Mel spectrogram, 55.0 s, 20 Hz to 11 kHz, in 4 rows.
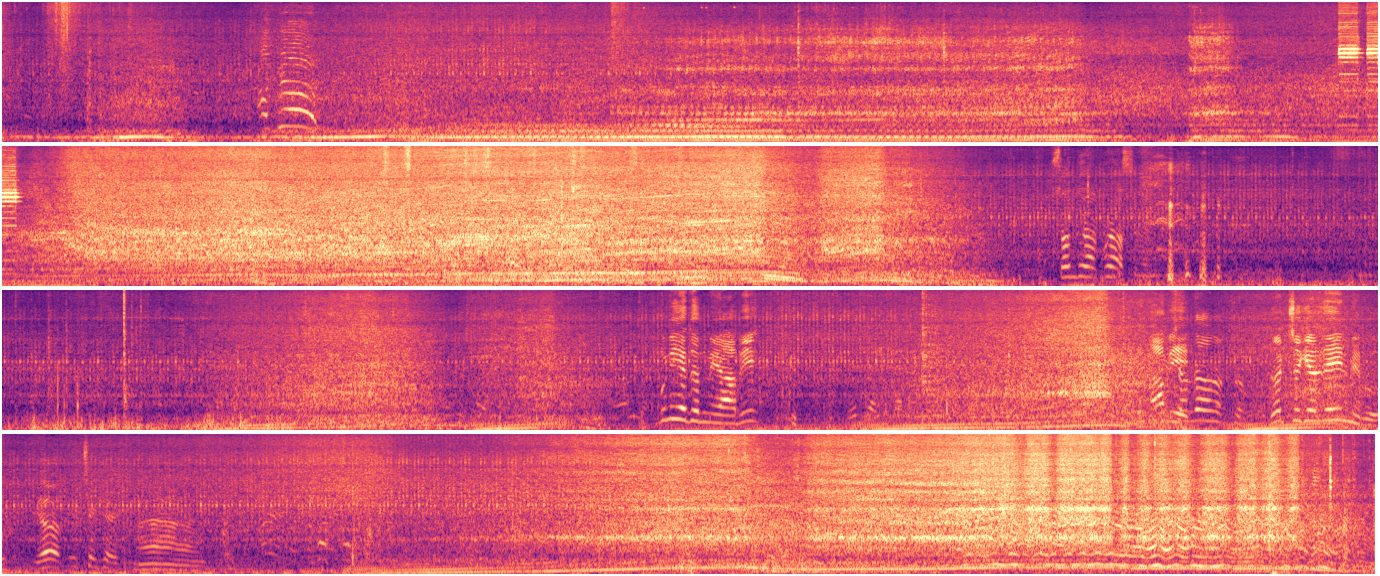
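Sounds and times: suv engine revving under load: 0:03.2 - 0:24.0, 0:28.5 - 0:33.7, 0:35.2 - 0:55.0.

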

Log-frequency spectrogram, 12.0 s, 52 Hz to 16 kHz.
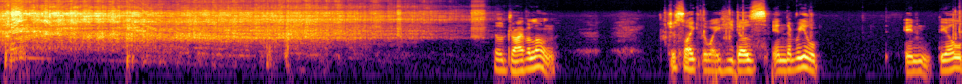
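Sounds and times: toy car motor whirring: 0:00.0 - 0:06.2.

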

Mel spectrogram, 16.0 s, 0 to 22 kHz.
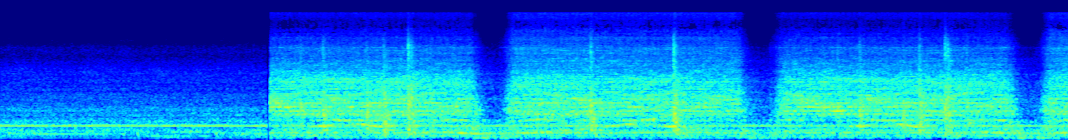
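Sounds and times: machine table traversing with whine: 0:04.0 - 0:16.0.

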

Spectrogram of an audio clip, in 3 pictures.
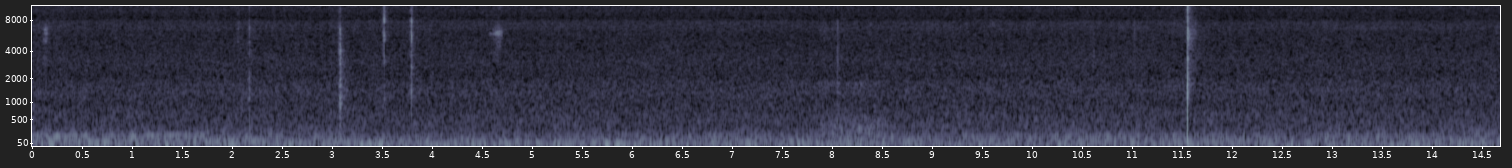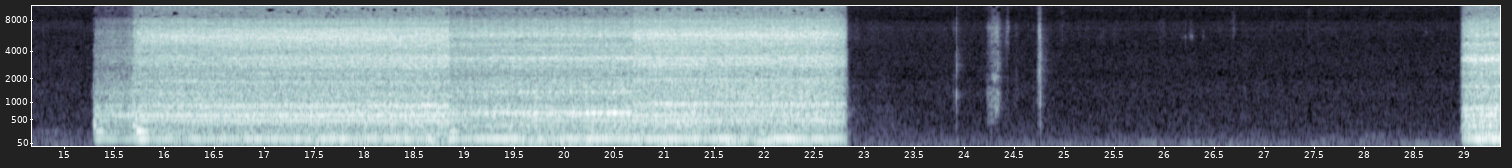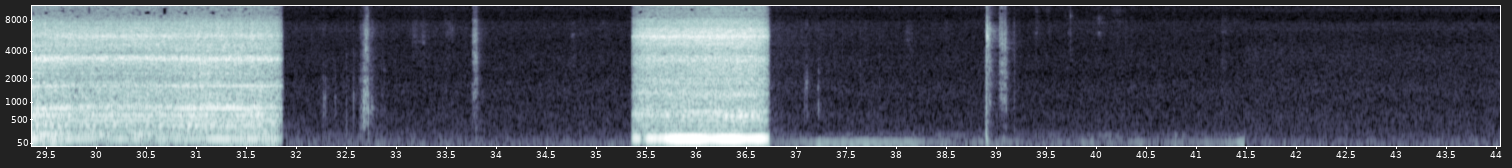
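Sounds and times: cordless drill running: 0:15.3 - 0:22.9, 0:29.0 - 0:31.9, 0:35.4 - 0:36.8.

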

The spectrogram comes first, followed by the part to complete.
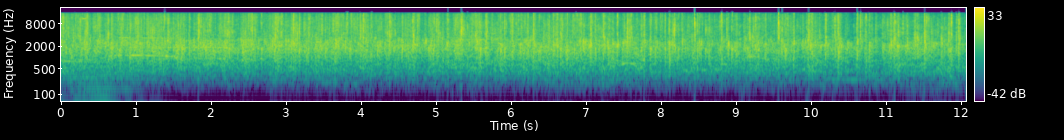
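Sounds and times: show music: 0:00.0 - 0:02.2
audience applauding: 0:00.0 - 0:12.0.

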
